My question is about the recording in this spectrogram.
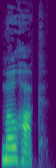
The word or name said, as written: mohawk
